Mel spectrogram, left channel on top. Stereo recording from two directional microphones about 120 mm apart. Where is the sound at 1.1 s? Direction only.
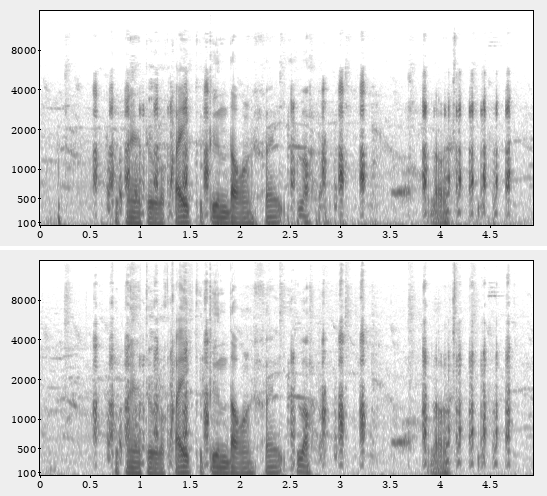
45° right (ahead or behind).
